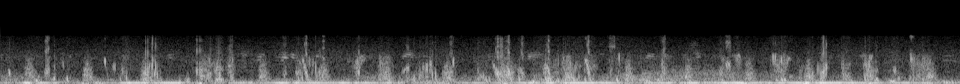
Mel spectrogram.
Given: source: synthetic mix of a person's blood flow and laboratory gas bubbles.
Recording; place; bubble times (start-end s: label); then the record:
Doppler ultrasound of blood flow; subclavian vein
0.05-0.13 s: bubbles
0.29-0.72 s: bubbles
1.01-1.09 s: bubbles
1.12-1.31 s: bubbles
1.43-1.63 s: bubbles
1.94-2.37 s: bubbles
2.83-2.88 s: bubbles
2.93-3.27 s: bubbles
3.53-3.66 s: bubbles
3.77-3.96 s: bubbles
4.00-4.58 s: bubbles
4.76-5.28 s: bubbles
5.34-5.98 s: bubbles
6.06-6.69 s: bubbles
7.18-7.43 s: bubbles
7.69-8.31 s: bubbles
8.42-8.54 s: bubbles
8.60-8.81 s: bubbles
8.85-9.03 s: bubbles
9.08-9.32 s: bubbles
From the record:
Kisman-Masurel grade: 342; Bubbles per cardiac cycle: rolling drumbeat, 9 or more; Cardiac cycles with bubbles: 100%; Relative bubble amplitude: moderate (0.250 to 0.450); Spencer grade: 3 (all of the cardiac periods contain showers or single bubble signals, but not dominating or overriding the cardiac motion signals); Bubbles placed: anywhere in the cardiac cycle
